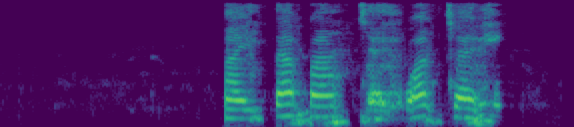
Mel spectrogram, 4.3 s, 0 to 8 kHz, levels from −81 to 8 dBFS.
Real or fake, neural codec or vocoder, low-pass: fake; codec, 16 kHz, 2 kbps, FunCodec, trained on Chinese and English, 25 frames a second; 7.2 kHz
